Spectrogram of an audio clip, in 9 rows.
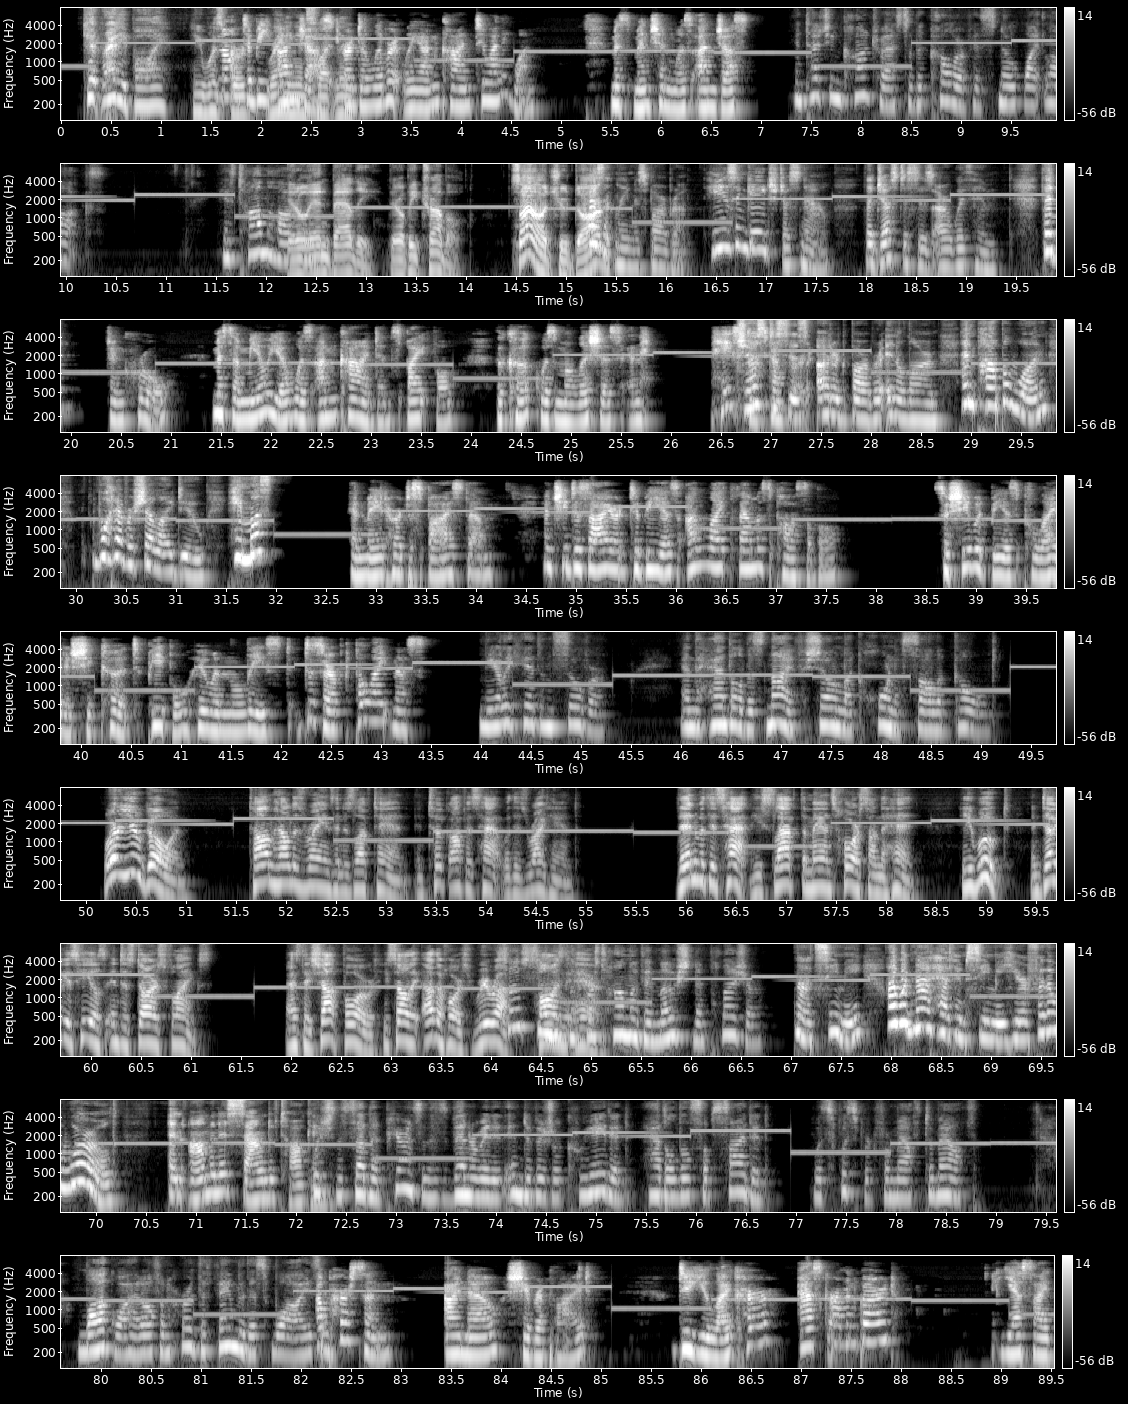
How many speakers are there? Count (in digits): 5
